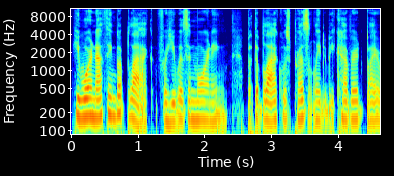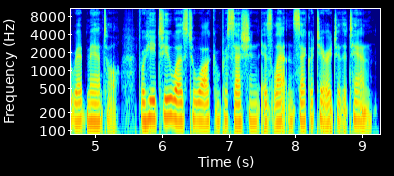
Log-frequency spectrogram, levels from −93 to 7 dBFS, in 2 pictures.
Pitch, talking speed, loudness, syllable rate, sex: 155 Hz, 235 wpm, -22 LUFS, 5.8 syllables/s, female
